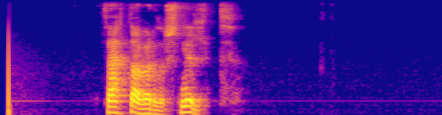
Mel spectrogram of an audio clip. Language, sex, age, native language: Icelandic, male, 30-39, Icelandic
